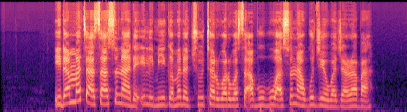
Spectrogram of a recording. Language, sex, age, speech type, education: Hausa, female, 15-29, read, tertiary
